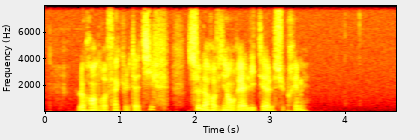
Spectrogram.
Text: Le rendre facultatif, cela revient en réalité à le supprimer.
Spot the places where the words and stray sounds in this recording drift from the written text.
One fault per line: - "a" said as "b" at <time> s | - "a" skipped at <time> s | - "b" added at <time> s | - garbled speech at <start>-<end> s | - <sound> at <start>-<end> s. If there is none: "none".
none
